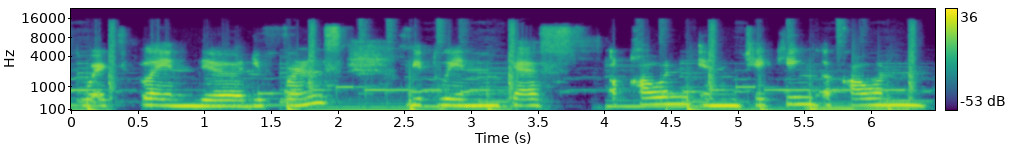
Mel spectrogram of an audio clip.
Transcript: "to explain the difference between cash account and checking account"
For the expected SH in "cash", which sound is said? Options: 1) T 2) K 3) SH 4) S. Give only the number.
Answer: 4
